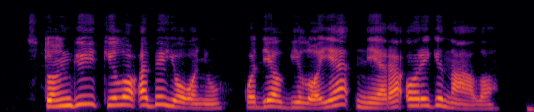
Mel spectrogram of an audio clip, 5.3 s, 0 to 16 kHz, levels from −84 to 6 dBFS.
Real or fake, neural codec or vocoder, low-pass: fake; vocoder, 22.05 kHz, 80 mel bands, WaveNeXt; 9.9 kHz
